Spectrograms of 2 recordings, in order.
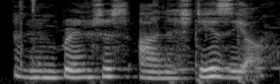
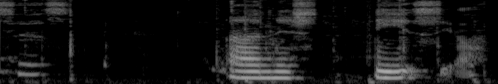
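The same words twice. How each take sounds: First: Said in the usual way. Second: Whispered, drawn out slowly. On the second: Shown as a demonstration. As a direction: breathe the name slowly while typing. Repeating the name while typing.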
